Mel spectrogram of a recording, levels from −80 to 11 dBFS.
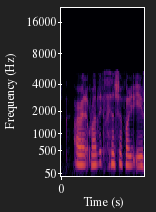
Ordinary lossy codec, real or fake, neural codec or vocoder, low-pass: none; fake; autoencoder, 44.1 kHz, a latent of 192 numbers a frame, MeloTTS; 5.4 kHz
